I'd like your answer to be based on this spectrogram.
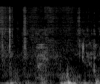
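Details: Cough in an animal after it killed (strangled) a snake; short, harsh, low bursts in quick succession; owner asks if this is normal.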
